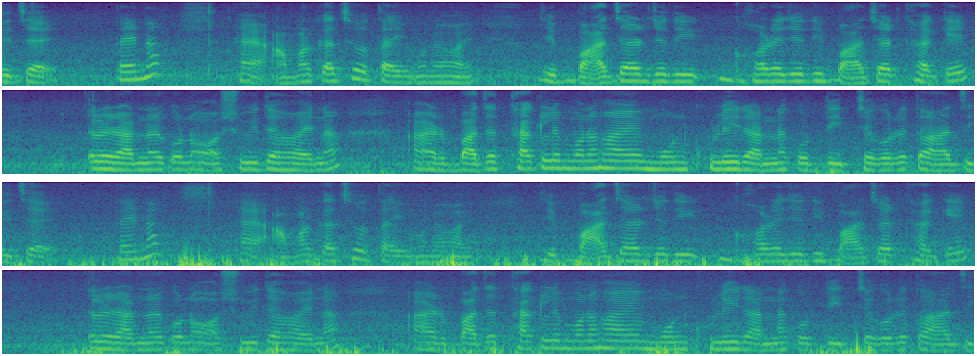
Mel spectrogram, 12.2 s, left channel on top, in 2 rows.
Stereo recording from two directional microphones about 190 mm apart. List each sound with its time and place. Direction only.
0.0 s a woman's voice: 20° left (ahead or behind)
